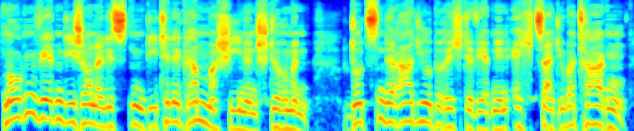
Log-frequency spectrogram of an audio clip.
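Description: An actor playing a sober radio news reporter in a radio play, measured and factual. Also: male voice, a little high, darkish tone, no echo, clean studio sound, close to an everyday voice.

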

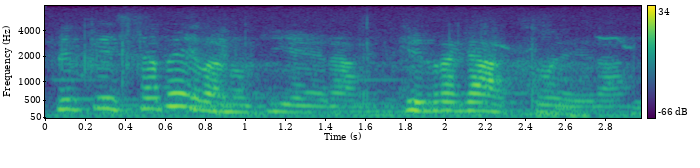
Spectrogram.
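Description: A woman's voice: mid-range voice, animated, moderate pace, distant mic, noisy background, natural voice. An actress playing an elderly Roman woman recalling her anti-fascist childhood, telling it colloquially in a Roman accent as stage testimony. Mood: storytelling. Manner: colloquial storytelling. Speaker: stage actress in a radio theatre piece. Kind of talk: dramatised oral-history testimony in dialect.

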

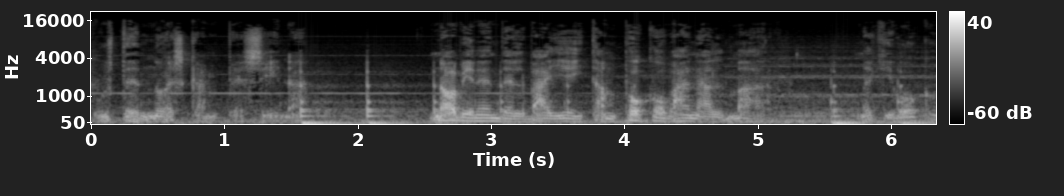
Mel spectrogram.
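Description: Gravelly, rambling old farmer from Spain. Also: male voice, fairly low pitch, unhurried, over music. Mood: prying, knowing. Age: older. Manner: hesitant, stammering, repeating words. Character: poor old farmer, rambling, nosy, pleading widower. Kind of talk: Spanish radio drama acting.

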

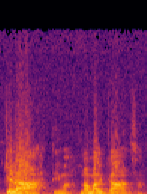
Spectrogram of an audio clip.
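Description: A man's voice: fairly high pitch, animated, measured pace, pushed and bright. A man playing Pedro, a pensive, polite countryman who muses simply aloud in an amateur radio play. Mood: disappointed. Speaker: amateur radio theatre actor. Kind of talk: radio theatre acting.

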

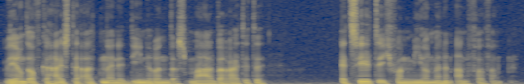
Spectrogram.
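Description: An actor playing a lovestruck, shy young man who tells his tale in measured, poetic German radio drama style. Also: deep voice, steady tone, a bit bright, no echo. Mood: calm recounting. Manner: measured, poetic, careful diction.

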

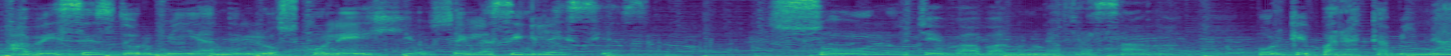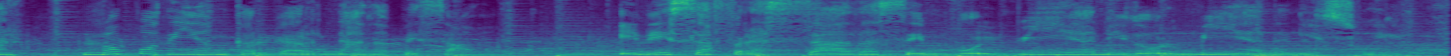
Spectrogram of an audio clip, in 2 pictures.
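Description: A woman's voice: mid-range voice, unhurried. Woman narrator over music. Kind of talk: scripted radio drama narration.

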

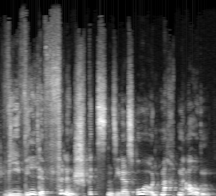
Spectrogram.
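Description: An actress playing a mischievous, eager airy spirit in a radio play, reporting in gleeful, vivid verse. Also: female voice, medium pitch, very animated, normal speed, creaky, roomy sound.

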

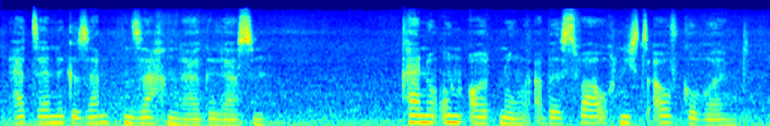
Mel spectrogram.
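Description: A woman acts an uneasy woman with a slightly low voice, giving an orderly account to a contact. Clear traffic-like noise runs behind her in this radio play. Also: brisk, close to an everyday voice. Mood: uneasy, earnest. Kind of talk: German radio drama acting.

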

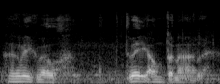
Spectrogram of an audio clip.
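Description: An actor playing a nervous, evasive married man with a secret lover, pleading and coaxing in hushed agitation in a Dutch radio play. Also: medium pitch, normal speed, vocal fry, noisy background. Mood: agitated, evasive.

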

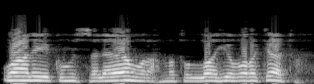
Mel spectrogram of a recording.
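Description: Rapid gravelly sheikh giving rulings to callers, dull lo-fi sound, lays it out point by point. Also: male voice, fairly high pitch, steady tone. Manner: formal classical Arabic, lays out rulings point by point. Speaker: religious scholar answering callers. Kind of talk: call-in fatwa answers.

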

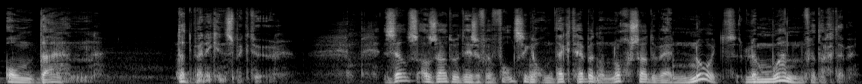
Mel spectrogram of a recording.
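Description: An actor playing an indignant, formal bank director who speaks with great emphasis in a radio play. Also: male voice, fairly low pitch, sing-song, normal speed, breathy edge, exaggerated voice. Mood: aghast.

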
